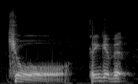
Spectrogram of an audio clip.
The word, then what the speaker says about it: 今日: This would be pronounced kiyo wa. This is kyo.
